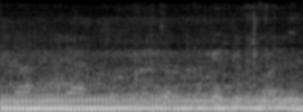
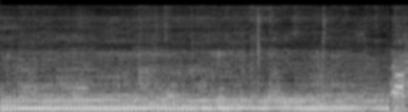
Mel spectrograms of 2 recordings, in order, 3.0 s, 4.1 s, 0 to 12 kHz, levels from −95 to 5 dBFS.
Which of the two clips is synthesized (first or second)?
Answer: second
